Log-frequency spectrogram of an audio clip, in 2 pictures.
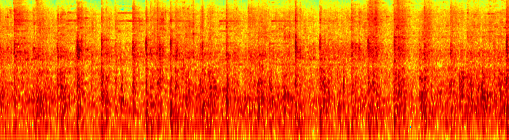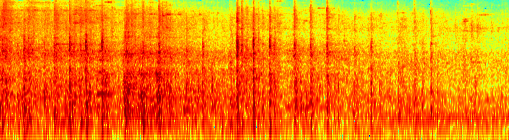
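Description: Passenger train coaches rolling past close by, their wheels clicking over the rail joints in a steady clickety-clack over a rumble. The sound fades near the end as the last car moves away.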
